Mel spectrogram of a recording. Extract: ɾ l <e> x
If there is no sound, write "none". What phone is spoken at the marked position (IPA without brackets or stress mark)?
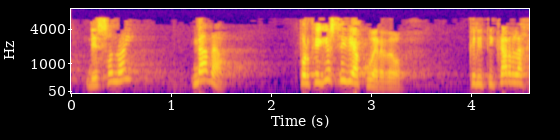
a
